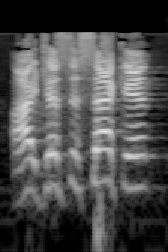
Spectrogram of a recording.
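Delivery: high, loud put-off; mock kid stalling. Child stalls the parent, high and loud.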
